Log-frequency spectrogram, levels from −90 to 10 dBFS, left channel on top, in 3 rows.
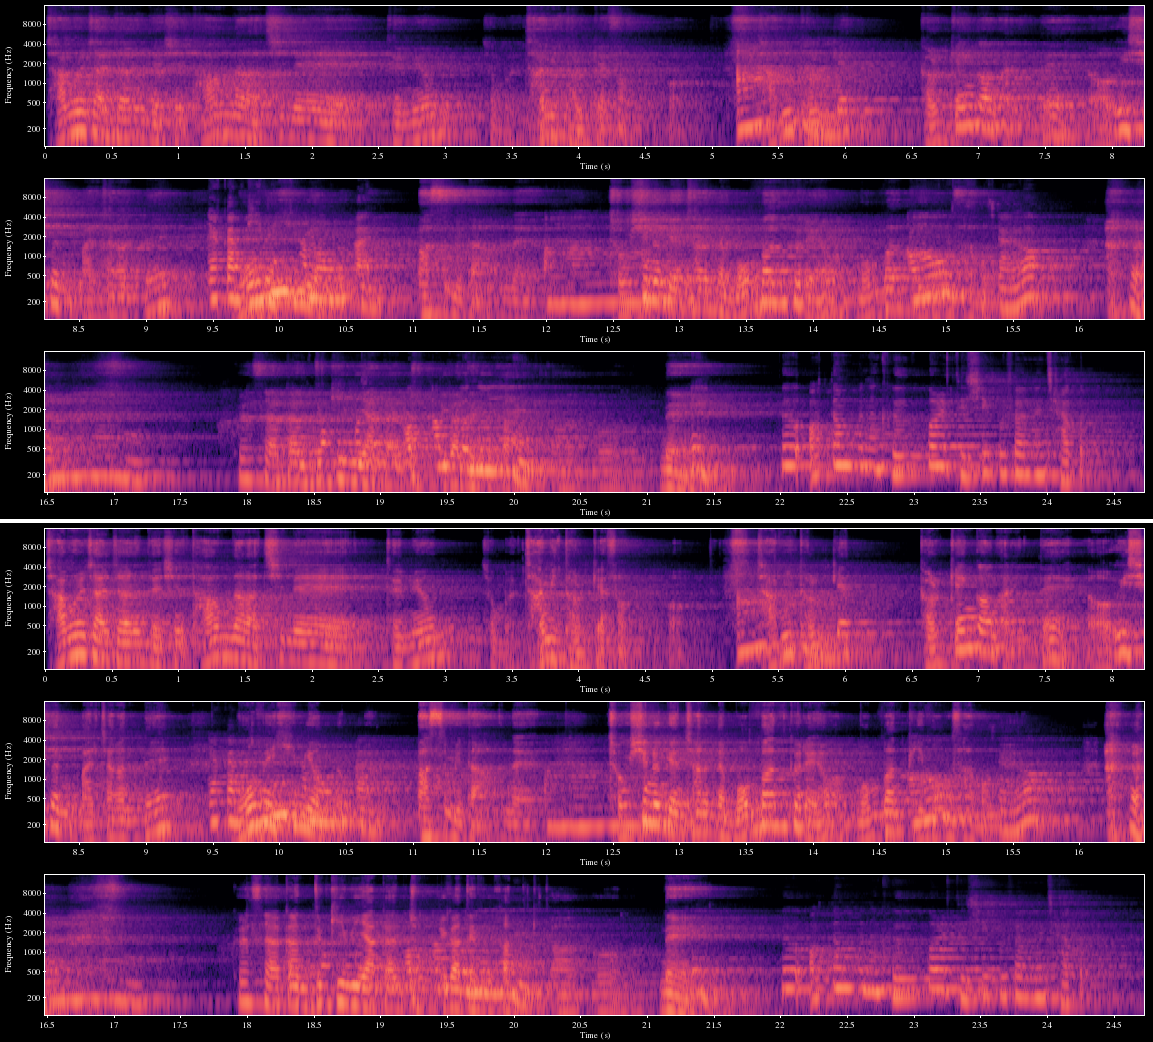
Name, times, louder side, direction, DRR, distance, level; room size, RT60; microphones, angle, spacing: voice 1, 0.0-4.8 5.1-6.0 6.6-10.7 11.0-15.5 16.2-17.0 17.9-19.9 20.3-21.5, right 3 dB, 55° right, 5 dB, 1.1 m, -24 dB
voice 2, 5.2-6.0 9.5-10.8 12.0-12.8 14.7-15.1 15.4-15.7 16.5-17.2 19.2-20.1 21.3-21.5 22.0-24.3, left 2 dB, 40° left, 3 dB, 0.9 m, -24 dB
19.5 x 13.0 x 3.4 m, 2.2 s
head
